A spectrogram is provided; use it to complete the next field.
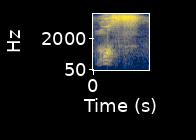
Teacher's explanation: Jadi jadi bibir itu tidak akan monyong selama itu tidak, hurufnya itu tidak dhammah atau menyebut huruf waw, gitu, tidak akan monyong lah. Jadi musnya itu kita monyongkan dulu bibirnya, mu karena itu dhammah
